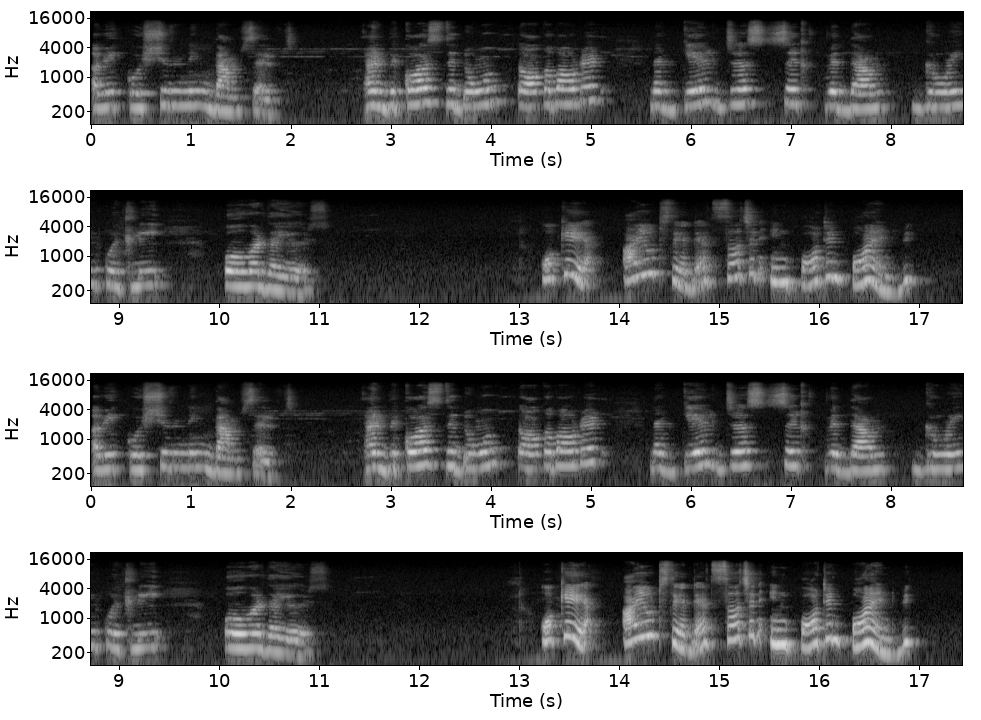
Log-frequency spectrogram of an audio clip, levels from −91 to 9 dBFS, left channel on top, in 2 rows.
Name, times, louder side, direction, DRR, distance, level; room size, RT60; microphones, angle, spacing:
voice 1, 0.0-1.8 2.7-5.1 5.6-7.9 8.2-9.4 10.1-10.9, right 1 dB, ahead, 0.5 m, -24 dB
voice 2, 13.2-13.8 14.0-16.9, right 6 dB, 80° right, 0.4 m, -21 dB
2.6 x 2.1 x 2.3 m
head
